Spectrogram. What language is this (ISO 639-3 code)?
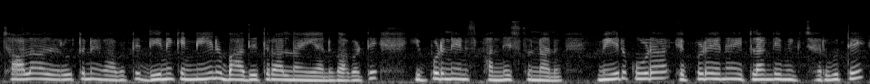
tel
